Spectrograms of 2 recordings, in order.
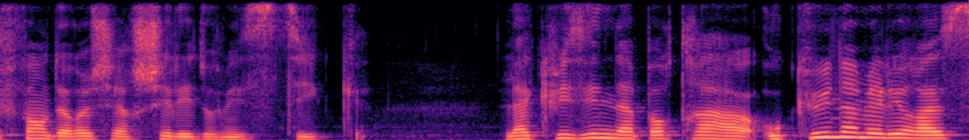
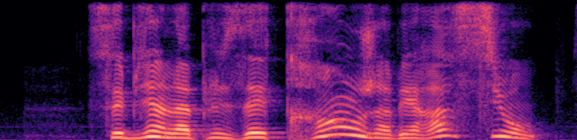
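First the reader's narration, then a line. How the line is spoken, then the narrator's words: Exclamation. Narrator (French): s'écria Miss Murdstone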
